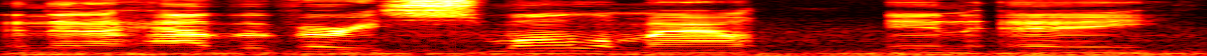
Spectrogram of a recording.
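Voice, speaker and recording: A man vlogging in a casual, rambling, playful way, halting as he goes, with a whistling S. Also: on the low side, fairly even intonation. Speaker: vlog host. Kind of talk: casual rambling solo talk. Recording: noisy, car noise behind voice.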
